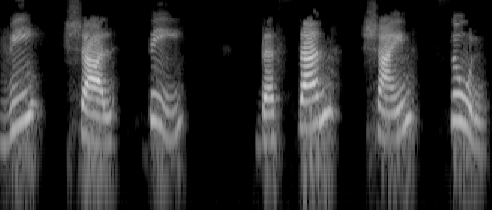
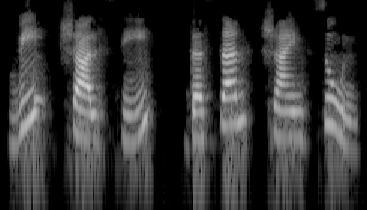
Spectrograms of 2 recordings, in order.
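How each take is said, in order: First: It is said at a slow, normal pace. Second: It is said at a faster pace. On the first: "I'll repeat" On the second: "let's try saying this a little faster"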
